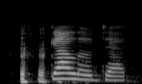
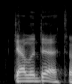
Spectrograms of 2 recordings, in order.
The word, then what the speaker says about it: Gallaudet: Here we go. Pronunciation. – Long video. – Sounds good. – Gallaudet. – Gallaudet, okay. I was going more French with it, you know? – Okay.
